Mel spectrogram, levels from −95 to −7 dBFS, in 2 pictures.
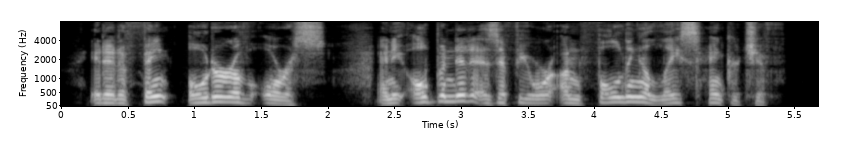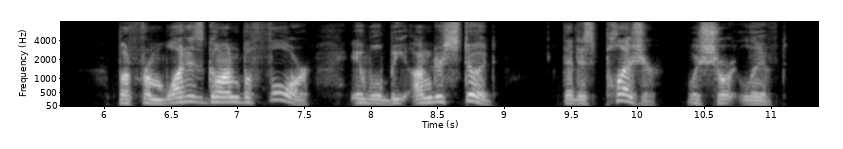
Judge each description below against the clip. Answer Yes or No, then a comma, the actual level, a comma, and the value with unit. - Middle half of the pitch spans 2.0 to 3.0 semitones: No, average, 4.2 semitones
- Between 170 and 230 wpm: Yes, average, 180 wpm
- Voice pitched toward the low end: No, medium, 150 Hz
